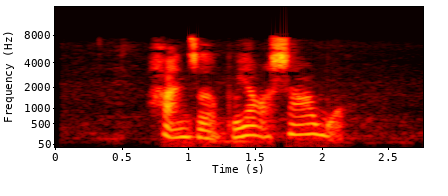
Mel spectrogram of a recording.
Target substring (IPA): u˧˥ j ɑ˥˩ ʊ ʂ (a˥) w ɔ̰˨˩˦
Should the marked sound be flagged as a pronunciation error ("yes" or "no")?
no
